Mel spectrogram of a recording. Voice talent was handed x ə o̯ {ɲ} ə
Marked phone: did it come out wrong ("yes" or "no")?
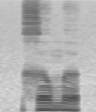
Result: yes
